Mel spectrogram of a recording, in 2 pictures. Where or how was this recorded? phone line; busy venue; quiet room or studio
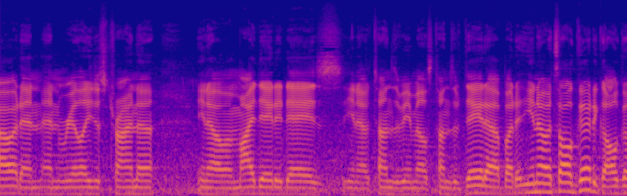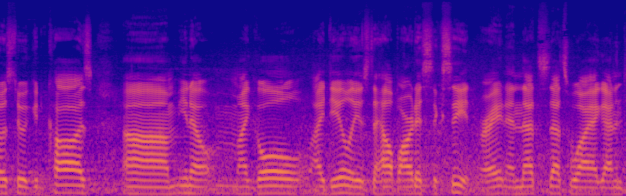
busy venue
